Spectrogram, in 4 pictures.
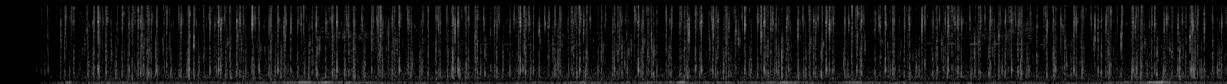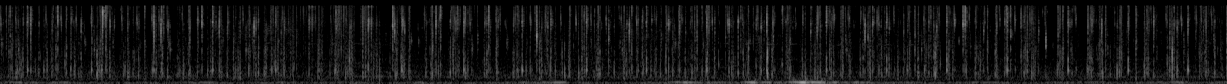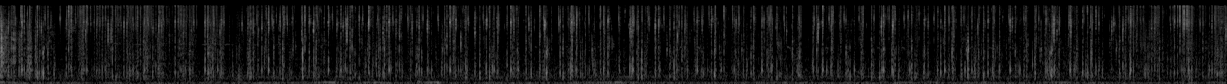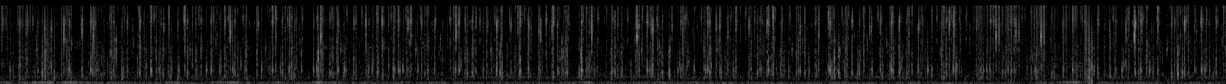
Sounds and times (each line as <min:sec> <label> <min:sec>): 0:00.3 drops of water falling on the ground from the eaves 0:49.0
0:02.8 small birds 0:05.9
0:09.2 small birds 0:10.9
0:14.4 small birds 0:16.4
